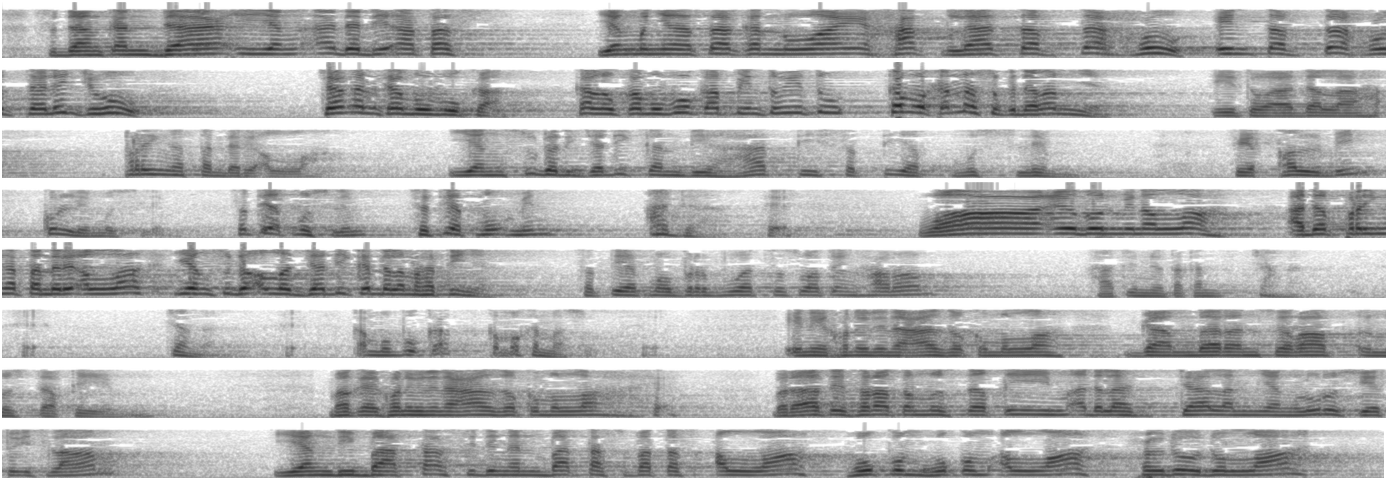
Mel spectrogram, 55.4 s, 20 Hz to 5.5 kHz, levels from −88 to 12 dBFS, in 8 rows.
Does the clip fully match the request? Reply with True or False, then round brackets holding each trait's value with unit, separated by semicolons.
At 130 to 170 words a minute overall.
False (115 wpm)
